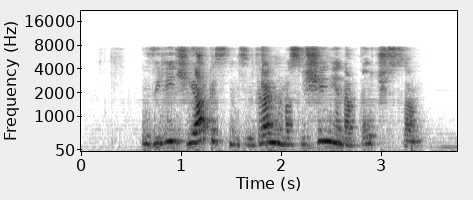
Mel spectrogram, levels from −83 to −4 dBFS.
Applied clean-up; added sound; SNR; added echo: neural separator model SepFormer DNS4.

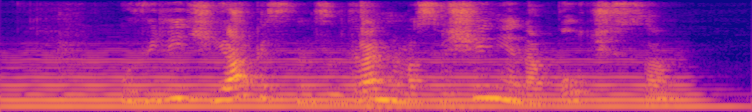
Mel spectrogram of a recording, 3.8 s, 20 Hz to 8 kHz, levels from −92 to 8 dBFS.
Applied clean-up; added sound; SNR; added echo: none; Bowed string instrument; 3 dB; reverberation time 0.2 s.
